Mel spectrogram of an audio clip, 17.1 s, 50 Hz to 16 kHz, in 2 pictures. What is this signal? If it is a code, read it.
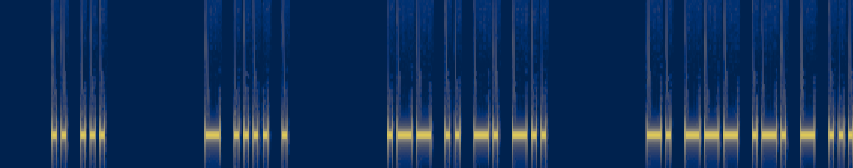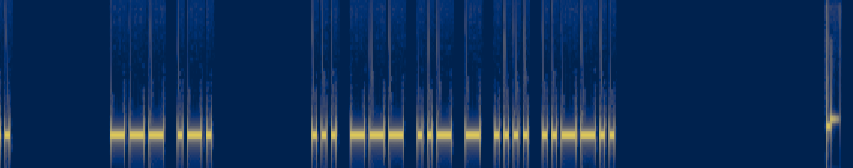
Morse code, heard as a keyed tone, about 25 wpm, 700 Hz. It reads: IS THE WIND NORTH OR SOUTH?
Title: 3x Word-Spacing - Sentences from Top 400 Words - 25wpm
